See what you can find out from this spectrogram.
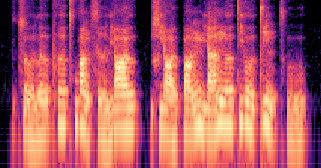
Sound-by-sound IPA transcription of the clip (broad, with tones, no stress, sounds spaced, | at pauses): t͡s o˨˩ ʊ̯ l ɤ˧˥ pʰ ɤ˥ t̪ʰ w ɑ˥˩ ŋ s ɹ̩˨˩ l j ɑ˥ ʊ̯ | ɕ j ɑ˨˩ ʊ̯ p ɑ˧˥ ŋ m j ä˧˥ n̪ ɤ˥ t̪ j o˥˧ ʊ̯ t̪ i˥˩ n t̪ʰ u˨˩˦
